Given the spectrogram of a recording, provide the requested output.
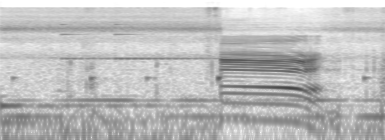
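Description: A goat gives one nasal, wavering bleat lasting under a second that drops in pitch at the end, over a soft steady musical hum.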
